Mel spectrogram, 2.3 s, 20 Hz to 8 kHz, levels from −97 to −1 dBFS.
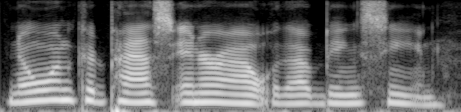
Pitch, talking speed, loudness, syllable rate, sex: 195 Hz, 260 wpm, -16 LUFS, 5.6 syllables/s, female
